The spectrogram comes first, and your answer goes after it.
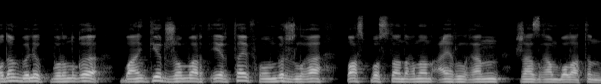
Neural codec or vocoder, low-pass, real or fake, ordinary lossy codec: none; 9.9 kHz; real; none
